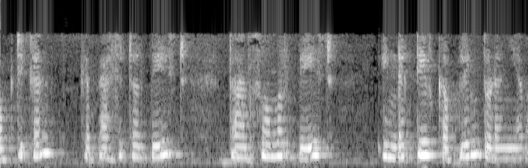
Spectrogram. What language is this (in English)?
Malayalam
